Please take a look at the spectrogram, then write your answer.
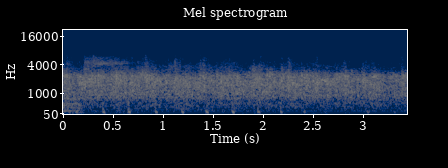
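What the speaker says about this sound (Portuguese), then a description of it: "Palmas para eles." A church congregation at a couples' night applauds a long-married couple, a steady wash of many hands clapping, distant and even, with a faint regular low thumping underneath.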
